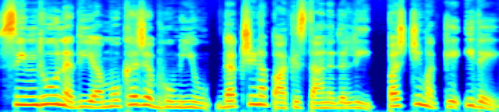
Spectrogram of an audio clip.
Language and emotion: Kannada, neutral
